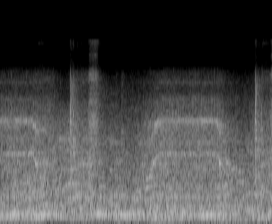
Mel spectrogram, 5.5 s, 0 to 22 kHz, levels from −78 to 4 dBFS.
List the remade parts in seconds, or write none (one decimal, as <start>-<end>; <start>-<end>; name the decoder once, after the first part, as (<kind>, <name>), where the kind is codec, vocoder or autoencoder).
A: none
